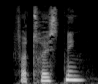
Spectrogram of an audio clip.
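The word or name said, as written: FORTRØSTNING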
